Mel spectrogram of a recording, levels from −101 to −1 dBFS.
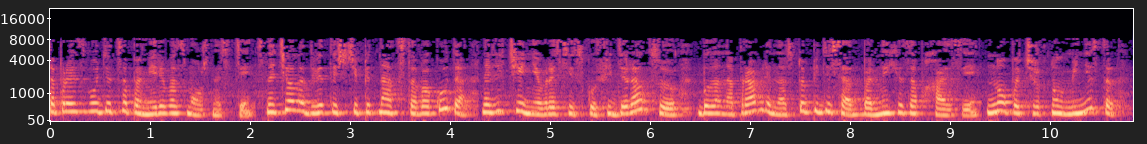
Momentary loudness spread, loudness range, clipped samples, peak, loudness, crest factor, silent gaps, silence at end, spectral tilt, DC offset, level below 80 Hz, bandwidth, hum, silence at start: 5 LU; 1 LU; under 0.1%; -4 dBFS; -17 LUFS; 12 dB; none; 0 s; -6 dB/octave; under 0.1%; -54 dBFS; 8.8 kHz; none; 0 s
